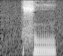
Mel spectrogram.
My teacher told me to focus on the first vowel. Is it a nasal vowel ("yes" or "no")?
no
